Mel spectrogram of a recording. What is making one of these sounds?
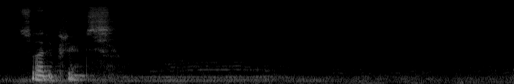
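Knitting needles tap and click softly as yarn is worked.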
